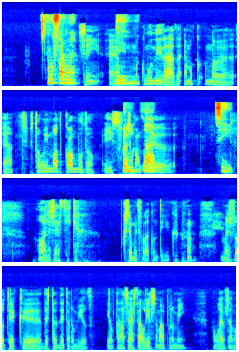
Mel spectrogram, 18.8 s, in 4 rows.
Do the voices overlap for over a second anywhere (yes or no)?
no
